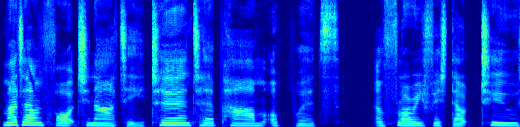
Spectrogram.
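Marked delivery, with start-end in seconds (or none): none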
